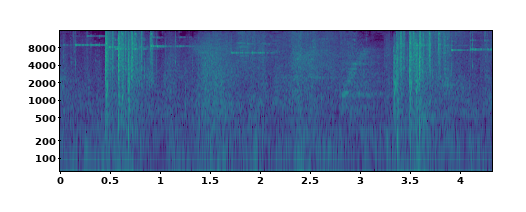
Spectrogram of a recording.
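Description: Bursts of gunfire in the video game Marvel's Avengers, with sharp shots and a sustained rattling volley over an ongoing game soundscape.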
